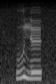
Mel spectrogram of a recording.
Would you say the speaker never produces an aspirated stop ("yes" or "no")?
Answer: yes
